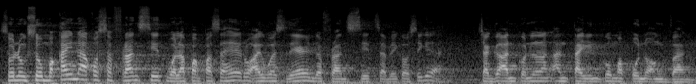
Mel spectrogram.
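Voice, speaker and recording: A man's voice: fairly high pitch, fairly quick, slight background noise. A man from the Philippines, a priest giving a Sunday homily, telling stories and quoting people in shifting voices. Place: church. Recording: echoey church hall, faint ambience.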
